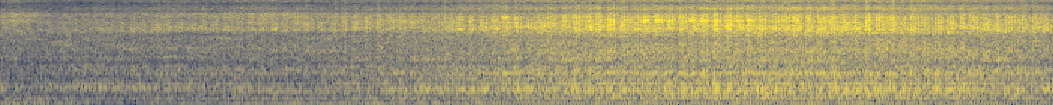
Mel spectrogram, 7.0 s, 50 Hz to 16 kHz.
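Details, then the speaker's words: 2009 Mercedes-Benz SL550 with ABC (Active Body Control) hydraulic suspension, at idle before coilover conversion: low moaning hum with rough grinding that swells over seconds, the failing ABC pump. "This pump is making all types of noise. It's moaning and grinding like a '9s R&B hit."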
